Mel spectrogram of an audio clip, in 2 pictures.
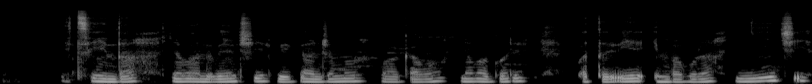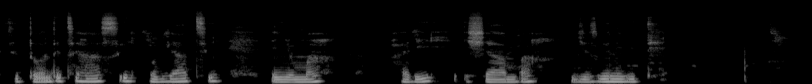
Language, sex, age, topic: Kinyarwanda, male, 18-24, finance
